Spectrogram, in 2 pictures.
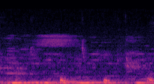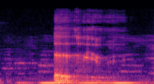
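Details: Boy belching: a loud, drawn-out burp after quieter sounds, with music playing in the background.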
